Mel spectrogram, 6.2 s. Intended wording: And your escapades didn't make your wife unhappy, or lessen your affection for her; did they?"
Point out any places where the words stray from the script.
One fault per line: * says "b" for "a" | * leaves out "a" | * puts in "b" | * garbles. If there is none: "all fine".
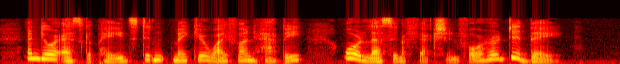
* leaves out "your"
